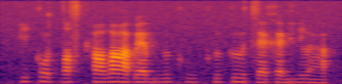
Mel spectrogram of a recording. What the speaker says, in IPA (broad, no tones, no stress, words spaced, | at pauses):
kikotdɛsˤkʰe ðˤaɓɛ bʱɯkʰṳ kʰɯkɯt͡sɛ xɛɡʱila̤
